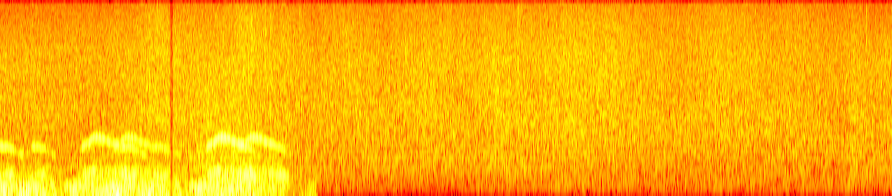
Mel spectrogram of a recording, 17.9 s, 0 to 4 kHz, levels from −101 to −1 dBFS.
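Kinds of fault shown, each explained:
Short stall from a late packet: right around 3.4 s a packet shows up late, the jitter buffer runs dry, and the receiver just stretches whatever sound it last had for about 54 ms, up to 3.47 s, then picks up exactly where it left off. Nothing's actually lost, but that moment hangs a touch too long with a faint buzzy smear, and everything after sits 54 ms later. Above it all, the audio stops at 4 kHz, which fits a G.711 narrowband call path.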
